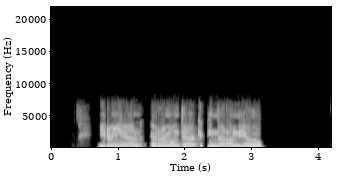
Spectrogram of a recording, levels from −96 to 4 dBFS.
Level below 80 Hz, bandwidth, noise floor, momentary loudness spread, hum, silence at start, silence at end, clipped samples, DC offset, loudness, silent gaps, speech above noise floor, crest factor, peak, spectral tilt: -52 dBFS; 7.6 kHz; under -90 dBFS; 7 LU; none; 0.4 s; 1.05 s; under 0.1%; under 0.1%; -15 LUFS; 0.65-0.69 s; over 75 dB; 16 dB; -2 dBFS; -6 dB/octave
